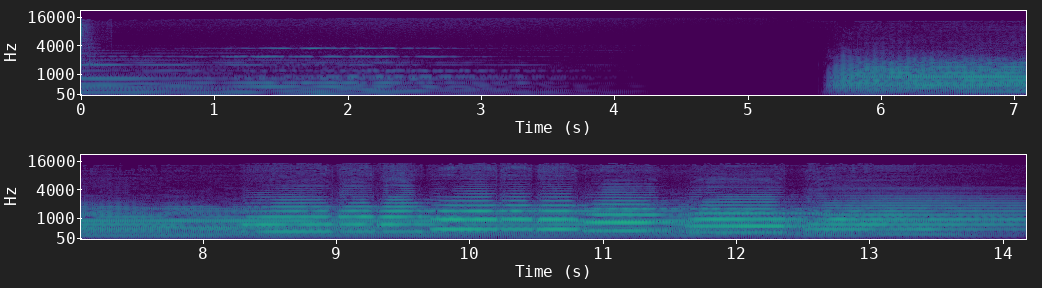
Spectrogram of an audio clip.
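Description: Several layered trombones play a slow solo intro: a held low chord fades to a brief silence, then a fuller, brighter brass swell of sustained harmonies enters and rises, with no voices.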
